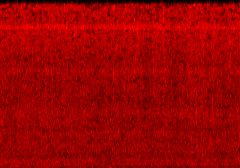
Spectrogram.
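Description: River stream rushing steadily beneath a bridge at a riverside campsite in the morning, a continuous broadband wash of flowing water with no voices.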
